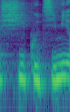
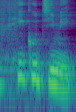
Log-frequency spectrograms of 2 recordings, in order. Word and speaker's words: Chicoutimi: On dit pas Chicoutimi, on dit Chicoutimi.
